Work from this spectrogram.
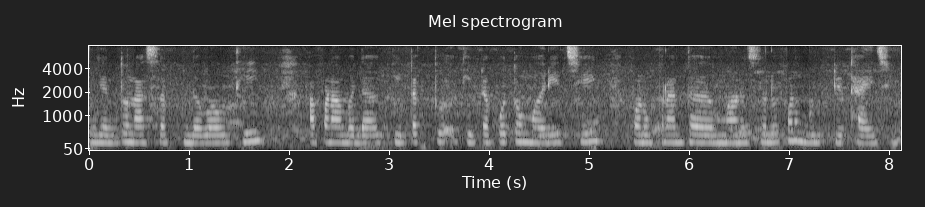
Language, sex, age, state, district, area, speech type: Gujarati, female, 18-30, Gujarat, Narmada, rural, spontaneous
